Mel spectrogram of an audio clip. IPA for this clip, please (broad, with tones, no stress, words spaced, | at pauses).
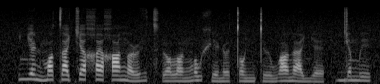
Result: ʎɛ˦˨ɳ mɒ˦ta˦cɛ˦ χɛ˦˨χɑ˦nɒ˨ ɭɛ̤˦t͡sʼø˨ lˠœ˨ŋɔ˦wʃe˨ɳœ˨ tɔ˨ɲtø˨ wɑ˦ɳa˨ʎɛ˨ | ɟɛ˦me˦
